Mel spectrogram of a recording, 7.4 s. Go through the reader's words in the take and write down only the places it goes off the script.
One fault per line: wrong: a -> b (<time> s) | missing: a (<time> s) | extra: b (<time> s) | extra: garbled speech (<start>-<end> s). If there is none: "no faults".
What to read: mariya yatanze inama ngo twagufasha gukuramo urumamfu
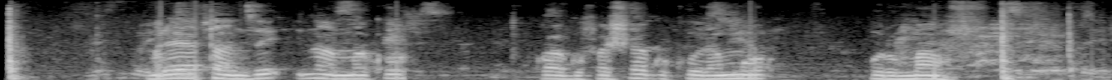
wrong: ngo -> ko (2.5 s)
